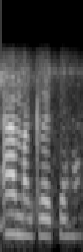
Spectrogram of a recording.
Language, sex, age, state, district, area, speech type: Sanskrit, female, 18-30, Karnataka, Dharwad, urban, conversation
